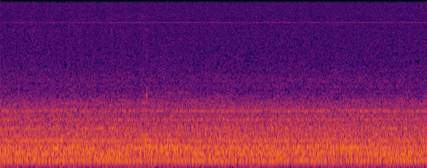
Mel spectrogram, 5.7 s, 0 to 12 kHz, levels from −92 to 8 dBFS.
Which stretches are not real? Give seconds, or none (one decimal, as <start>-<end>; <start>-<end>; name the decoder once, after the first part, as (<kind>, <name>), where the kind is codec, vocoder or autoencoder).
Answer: 0.0-1.3 (vocoder, Vocos); 2.7-4.5; 5.0-5.7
